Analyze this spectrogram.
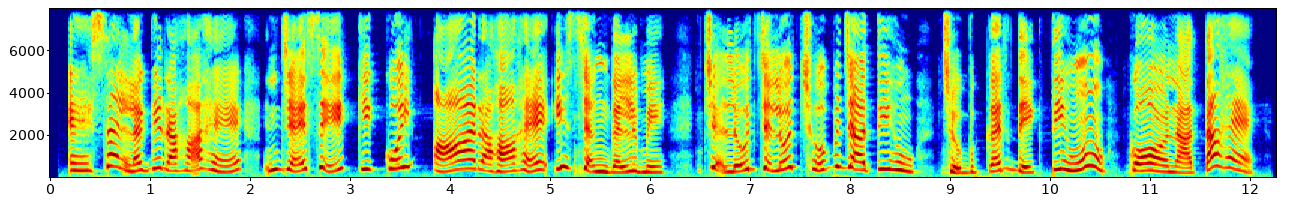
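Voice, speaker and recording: A female-sounding cartoonish character voice speaks very slowly at an extremely high pitch. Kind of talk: cartoon horror voice acting. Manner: sly and mocking.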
